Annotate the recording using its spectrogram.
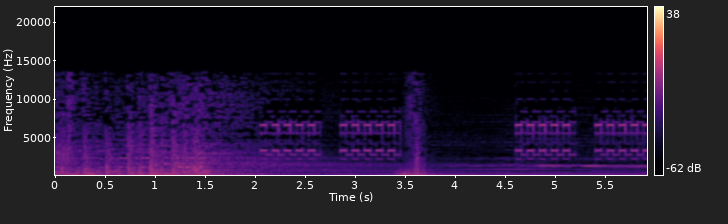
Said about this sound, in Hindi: अम्मा देखिए, जया का फोन होगा।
